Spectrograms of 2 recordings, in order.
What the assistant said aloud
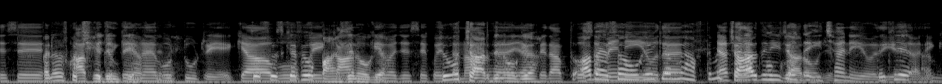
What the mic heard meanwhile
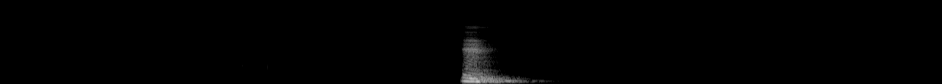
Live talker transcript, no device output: हुँ।

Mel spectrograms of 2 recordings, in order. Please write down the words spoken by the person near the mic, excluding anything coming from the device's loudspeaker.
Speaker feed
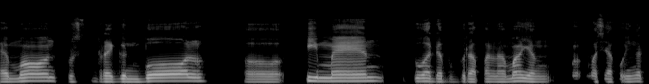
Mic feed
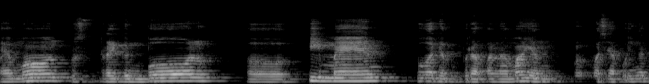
none

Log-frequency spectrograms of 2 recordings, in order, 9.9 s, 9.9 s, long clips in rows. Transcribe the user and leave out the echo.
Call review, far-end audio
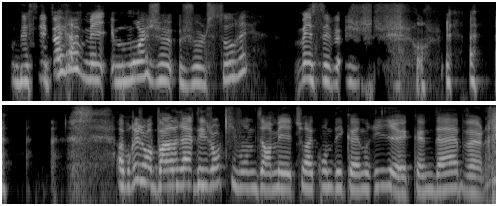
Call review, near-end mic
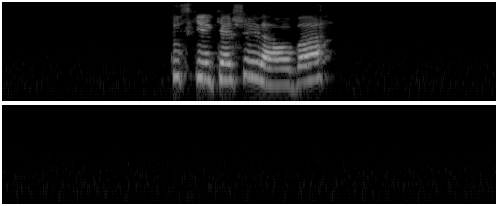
tout ce qui est caché là en bas,

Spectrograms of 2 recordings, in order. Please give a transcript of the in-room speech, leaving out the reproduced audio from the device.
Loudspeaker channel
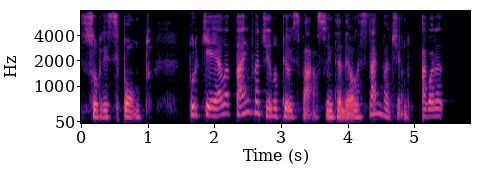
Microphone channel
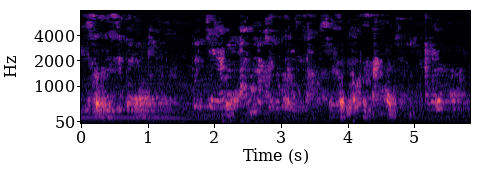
none

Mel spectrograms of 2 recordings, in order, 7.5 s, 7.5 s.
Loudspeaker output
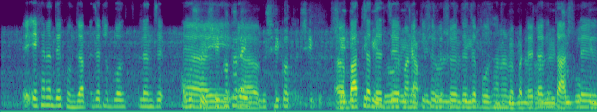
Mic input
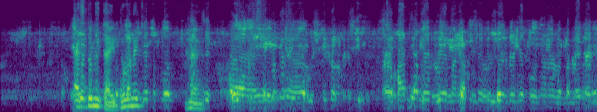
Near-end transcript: একদমই তাই। ধরুন, এই যে হ্যাঁ, হ্যাঁ।

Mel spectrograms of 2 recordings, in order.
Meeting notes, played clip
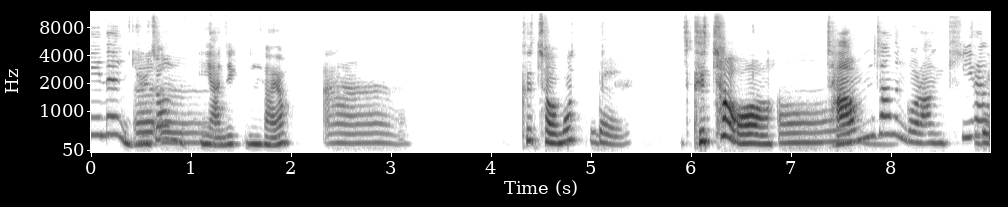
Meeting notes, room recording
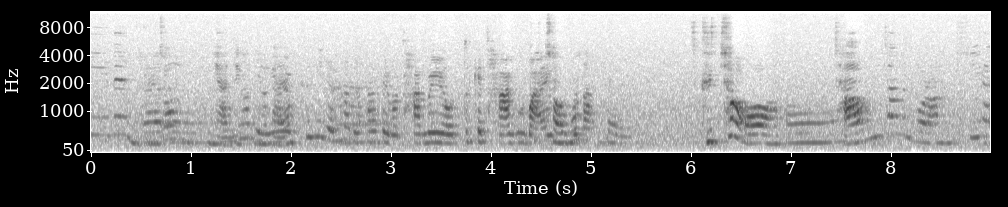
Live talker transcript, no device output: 유전 영향이 크기는 하죠. 사실 뭐 잠을 어떻게 자고 말고 보다는.

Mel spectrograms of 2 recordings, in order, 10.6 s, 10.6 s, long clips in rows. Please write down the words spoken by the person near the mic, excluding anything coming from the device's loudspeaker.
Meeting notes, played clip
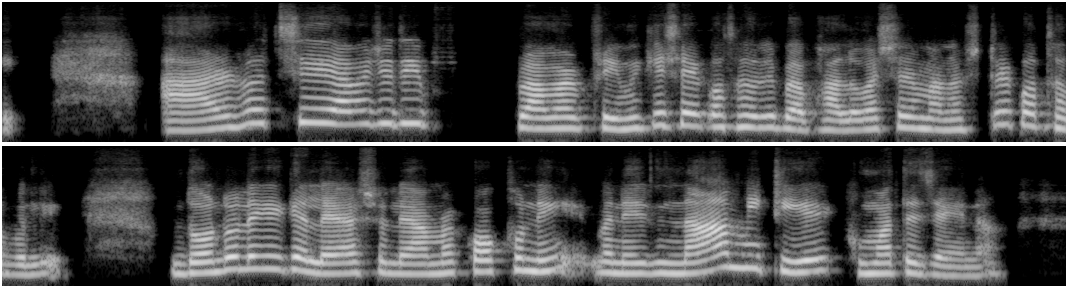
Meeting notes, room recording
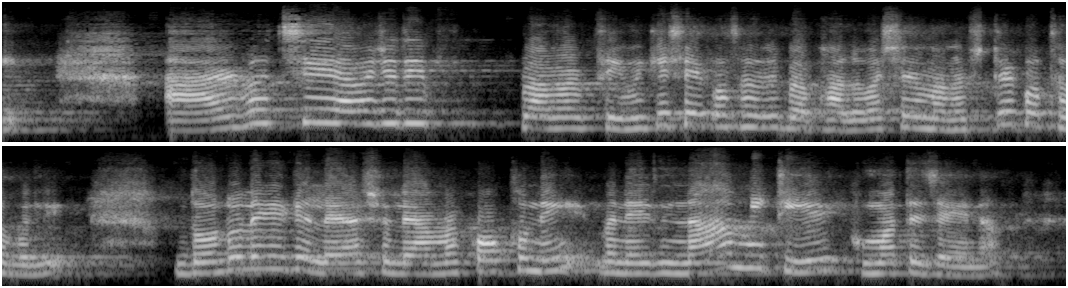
none

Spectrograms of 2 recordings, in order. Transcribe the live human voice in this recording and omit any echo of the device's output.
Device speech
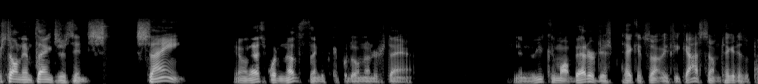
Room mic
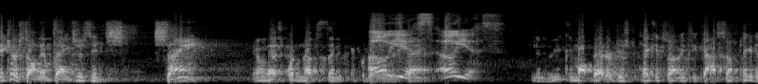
Oh, yes. Oh, yes.

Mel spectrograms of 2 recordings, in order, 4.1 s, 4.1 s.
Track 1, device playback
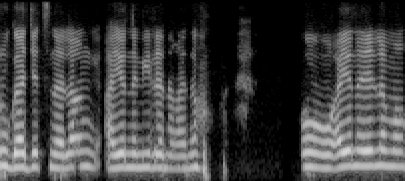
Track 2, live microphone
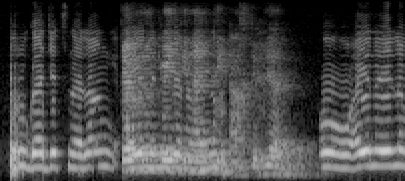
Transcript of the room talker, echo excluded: pero nung 2019, active 'yan.

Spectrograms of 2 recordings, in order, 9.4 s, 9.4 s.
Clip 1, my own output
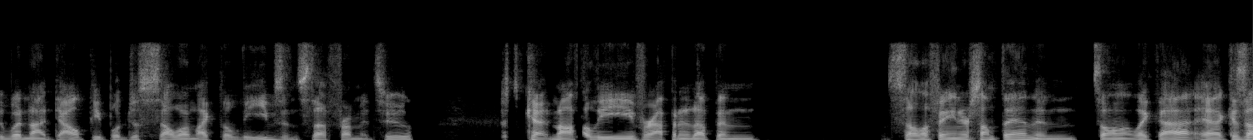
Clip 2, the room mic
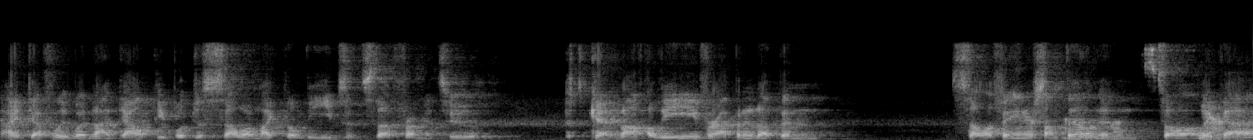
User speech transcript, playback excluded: a loe plants, yeah.

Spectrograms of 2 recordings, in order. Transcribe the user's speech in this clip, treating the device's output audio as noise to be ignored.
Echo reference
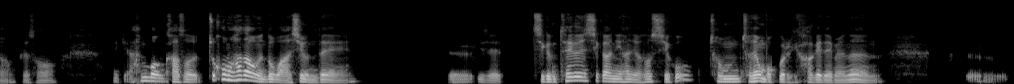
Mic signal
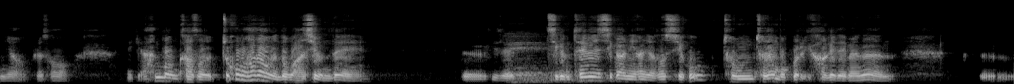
네.

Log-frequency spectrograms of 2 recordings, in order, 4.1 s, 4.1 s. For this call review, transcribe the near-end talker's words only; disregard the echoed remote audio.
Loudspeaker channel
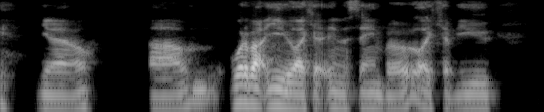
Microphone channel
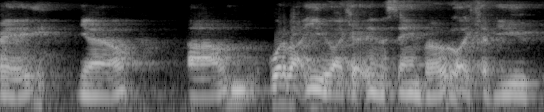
none

